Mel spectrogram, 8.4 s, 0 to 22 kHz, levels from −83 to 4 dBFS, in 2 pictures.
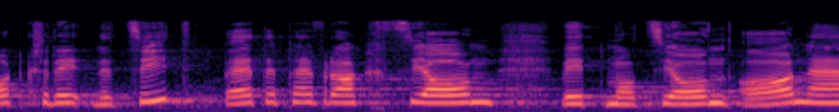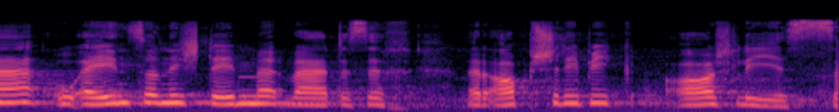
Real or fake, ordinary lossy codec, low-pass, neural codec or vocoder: real; none; 10.8 kHz; none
